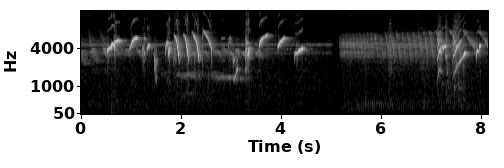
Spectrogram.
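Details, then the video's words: Canary singing as a tutor for young canaries: a run of curved whistled sweeps, some rising and some falling, a pause with a thin steady tone, a soft rattling trill, then rapid sharp chirps. "PANCINGAN JITU BURUNG KENARI#014,masteran burung kenari paud"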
